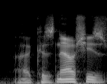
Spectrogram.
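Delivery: ordinary talk, nothing marked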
